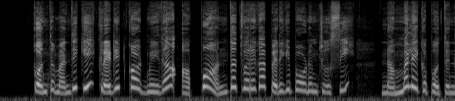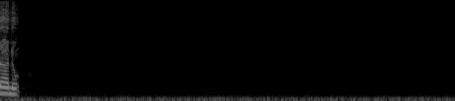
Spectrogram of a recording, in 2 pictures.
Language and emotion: Telugu, surprised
